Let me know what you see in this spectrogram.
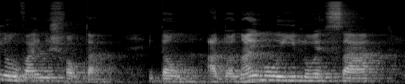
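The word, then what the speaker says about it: אֲדֹנָי רֹעִי לֹא אֶחְסָר: Então a pronúncia correta no hebraico que não existe a palavra nada, é Adonai Roi Lo Esá. Adonai Roi Lo Esá.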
